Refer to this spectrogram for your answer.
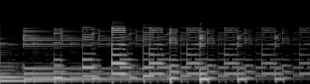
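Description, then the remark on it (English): A clean electric guitar with no effects, distortion, reverb or delay plays a quick run of picked notes and chord tones, bright, with sharp attacks ringing into one another in a steady rhythm, no voices. “I just want to hear the naked, unadorned tone of the guitar.”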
